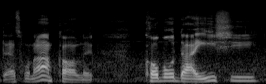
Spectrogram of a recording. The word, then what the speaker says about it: Kobo Daishi: the name of this place but it's the Kobo daishi yep that's what I pronounced it now you may hear something else later but that's what I'm calling it Kobo daishi it's called the 88 temples um give you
